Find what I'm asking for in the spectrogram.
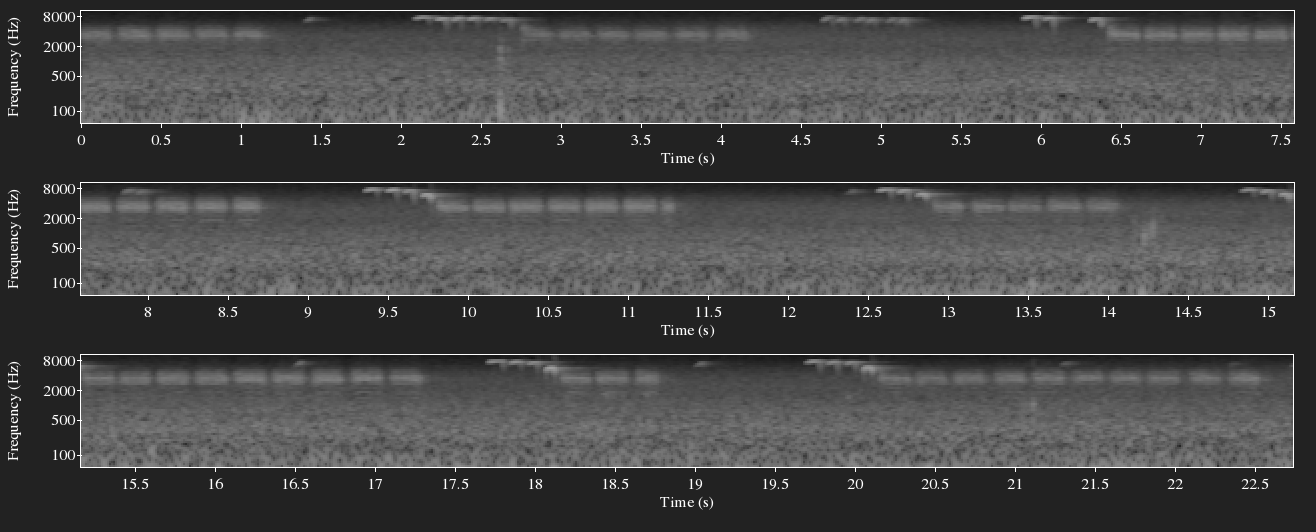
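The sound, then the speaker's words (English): Agitated black-capped chickadees giving harsh calls, high short notes followed by buzzy drawn-out notes, repeated every few seconds over a steady background hiss. “So we've got some annoyed sounding black-capped chickadees. I wonder what they're worked up about.”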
